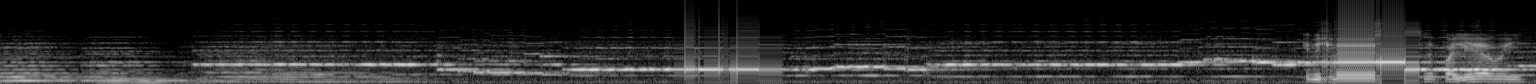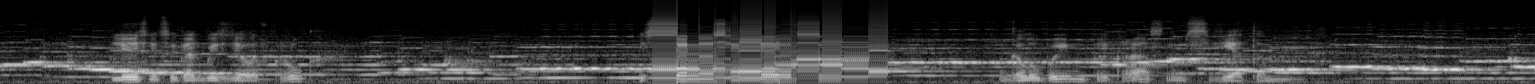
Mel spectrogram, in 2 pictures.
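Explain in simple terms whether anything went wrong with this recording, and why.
At 6.75 to 7.87 s, 13.23 to 14.19 s and 21.89 to 24.23 s, the sound turns into a stiff, metallic 50 Hz buzz. This is robotic sound from repeated short buffers. New audio likely arrived too slowly, so a 20 ms slice was replayed over most of each stretch, and all of the middle one.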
